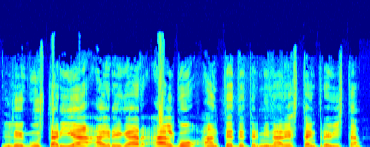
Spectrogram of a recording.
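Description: A man interviewing a guest on the radio, asking measured, polite questions. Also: high-pitched, fairly even intonation, a bit bright, clean tone, dry recording, studio quality.

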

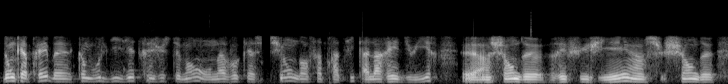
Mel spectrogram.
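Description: Male guest lawyer, earnest and halting, heard over a thin phone line. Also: medium pitch, steady tone, slightly rough, dry recording. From northern France. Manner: earnest, explanatory, with frequent hesitations. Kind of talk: radio interview answers. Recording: tinny phone line, dry.

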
